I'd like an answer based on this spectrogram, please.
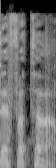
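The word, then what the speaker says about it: Ephphatha: It is pronounced Ephatha with the emphasis on the last syllable.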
